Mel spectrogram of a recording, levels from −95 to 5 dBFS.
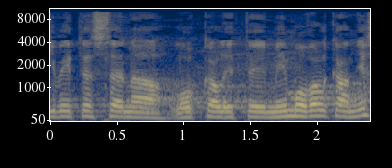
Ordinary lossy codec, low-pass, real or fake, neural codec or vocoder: MP3, 48 kbps; 9.9 kHz; fake; vocoder, 48 kHz, 128 mel bands, Vocos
